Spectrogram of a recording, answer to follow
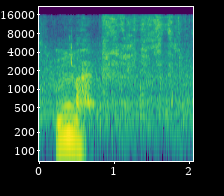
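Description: A man's short closed-mouth "mm" of relish, rising and falling in pitch, a quarter of a second in, as he eats mashed purple yam. Faint rubbing and scraping noise runs under it.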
